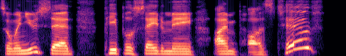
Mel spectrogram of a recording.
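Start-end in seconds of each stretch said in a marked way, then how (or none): 2.1-3.2 "positive" lifts up at the end, question-like. Echoing how someone else just said a phrase: question-like rise on positive. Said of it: "your voice trailed up".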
